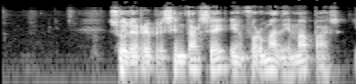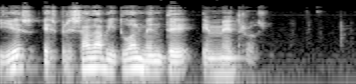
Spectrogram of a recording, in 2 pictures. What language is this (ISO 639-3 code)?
spa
